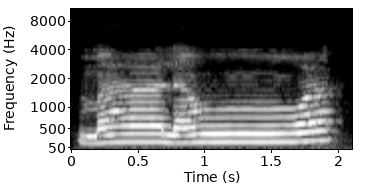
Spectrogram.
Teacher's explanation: الف لام سے پہلے ہمیشہ زبر آئے گا، آپ نے زبر لگانا ہے، اور یہ الف مد ہے، الف سے پہلے زبر ہے، آپ نے میم کو کھینچنا ہے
